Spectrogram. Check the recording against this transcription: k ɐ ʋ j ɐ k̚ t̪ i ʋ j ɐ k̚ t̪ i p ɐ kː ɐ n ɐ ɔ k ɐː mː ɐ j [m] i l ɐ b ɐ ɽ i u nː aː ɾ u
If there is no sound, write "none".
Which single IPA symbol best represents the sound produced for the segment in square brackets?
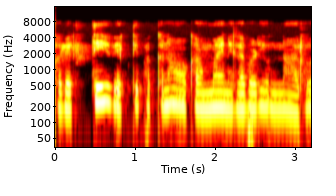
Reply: n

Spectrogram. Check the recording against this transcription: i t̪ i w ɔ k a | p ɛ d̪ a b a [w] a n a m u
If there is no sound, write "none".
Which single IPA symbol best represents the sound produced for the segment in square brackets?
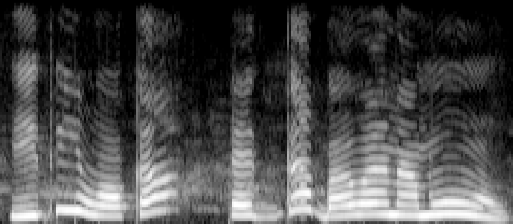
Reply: w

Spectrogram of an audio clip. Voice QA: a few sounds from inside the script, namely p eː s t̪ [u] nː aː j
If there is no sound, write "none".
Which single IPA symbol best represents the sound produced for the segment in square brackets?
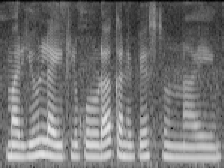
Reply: u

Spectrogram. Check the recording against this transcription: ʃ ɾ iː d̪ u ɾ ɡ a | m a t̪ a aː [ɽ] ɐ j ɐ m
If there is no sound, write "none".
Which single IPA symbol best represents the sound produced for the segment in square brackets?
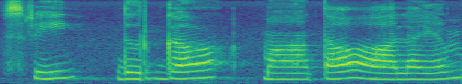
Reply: l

